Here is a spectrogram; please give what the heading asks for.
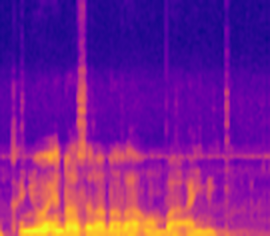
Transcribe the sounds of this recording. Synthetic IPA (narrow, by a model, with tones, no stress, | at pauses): kʰa˨ɲ˦ɔ˦ɛ˨nda˦sɛ˦ɾa˨ɗa˦ɾa˨ʔɔ˨˦m˦ba˨ʔa˦jnɪ˦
